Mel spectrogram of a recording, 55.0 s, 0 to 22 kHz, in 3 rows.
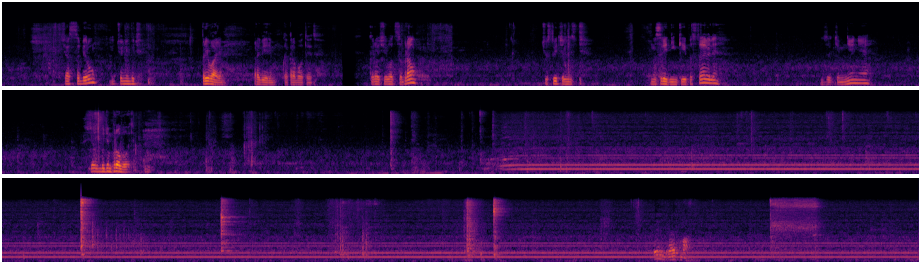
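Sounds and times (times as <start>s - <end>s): welding machine humming: 28.5s - 55.0s.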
